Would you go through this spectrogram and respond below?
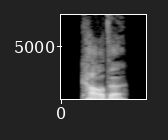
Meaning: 1. card (flat, normally rectangular piece of stiff paper, plastic etc.) 2. ellipsis of Spielkarte: playing card 3. ellipsis of Landkarte: map 4. ellipsis of Speisekarte: menu
- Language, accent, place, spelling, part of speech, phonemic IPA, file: German, Germany, Berlin, Karte, noun, /ˈkartə/, De-Karte.ogg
